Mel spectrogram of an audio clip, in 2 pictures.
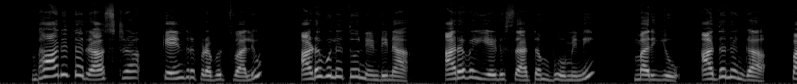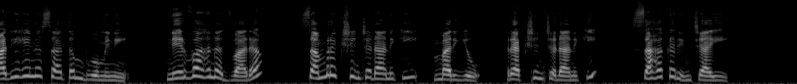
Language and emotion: Telugu, neutral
